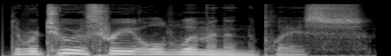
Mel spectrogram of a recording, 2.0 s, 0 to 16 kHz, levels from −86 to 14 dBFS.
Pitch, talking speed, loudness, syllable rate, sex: 145 Hz, 305 wpm, -15 LUFS, 8.0 syllables/s, male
